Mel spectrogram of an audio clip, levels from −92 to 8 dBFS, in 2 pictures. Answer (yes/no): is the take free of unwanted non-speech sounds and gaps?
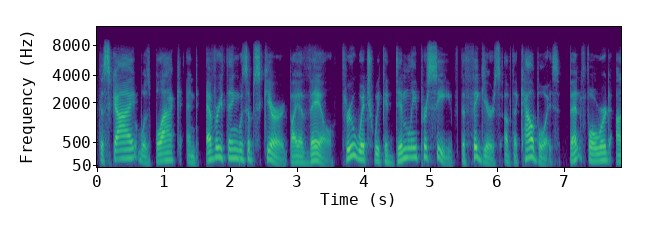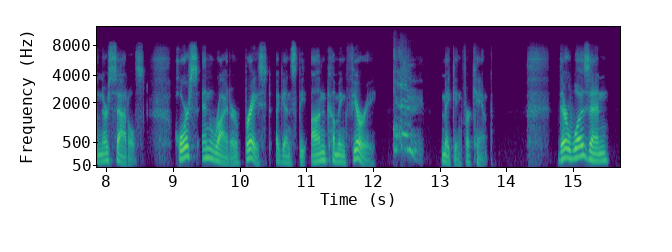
no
